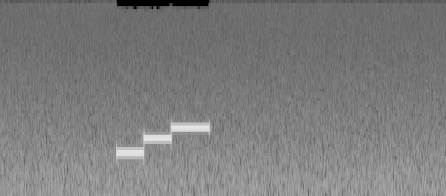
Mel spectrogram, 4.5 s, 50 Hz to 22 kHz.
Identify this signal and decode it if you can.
Telephone call progress tone (North American plan), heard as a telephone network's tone, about 910, 1370, 1800 Hz. Special information tone.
